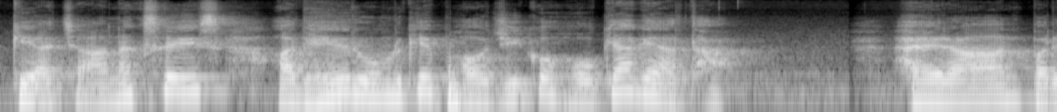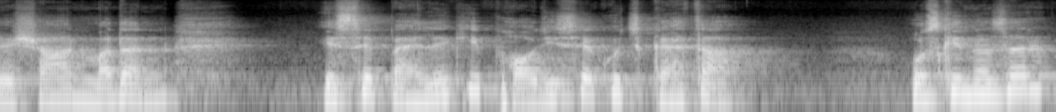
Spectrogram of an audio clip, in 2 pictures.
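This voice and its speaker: A man narrating a horror audio drama in a measured, dramatic storytelling voice. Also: mid-range voice. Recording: roomy echo.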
